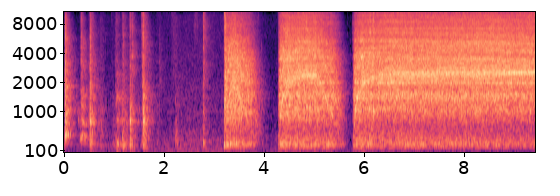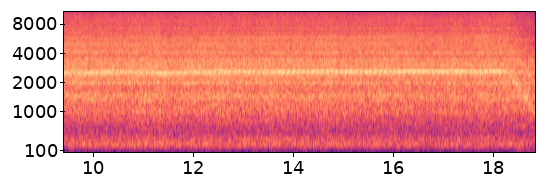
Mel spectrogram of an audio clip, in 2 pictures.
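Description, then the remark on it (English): A blender blending a batch with vinegar and lemon starts in a few short stuttering bursts, then settles into a loud, steady high-pitched whir that runs without a break for over ten seconds, with no voices. “To this, I'm just going to eyeball some vinegar, some lemon, and we're going to add the water if we need it when we start blending this.”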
